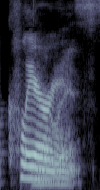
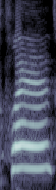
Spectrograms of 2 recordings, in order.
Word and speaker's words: Clarence: one that you know says two syllables when you say my name you know Clarence yeah everyone else Clans clans it was like that's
